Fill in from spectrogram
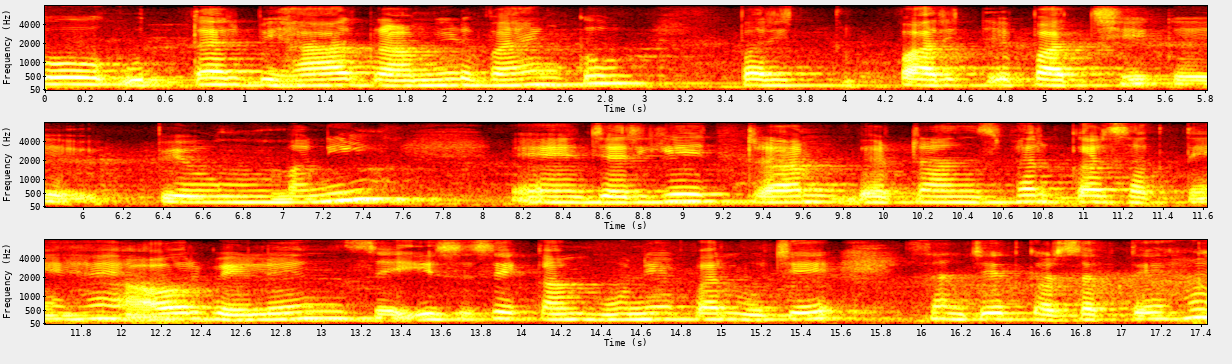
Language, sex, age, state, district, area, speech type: Hindi, female, 45-60, Uttar Pradesh, Bhadohi, rural, read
